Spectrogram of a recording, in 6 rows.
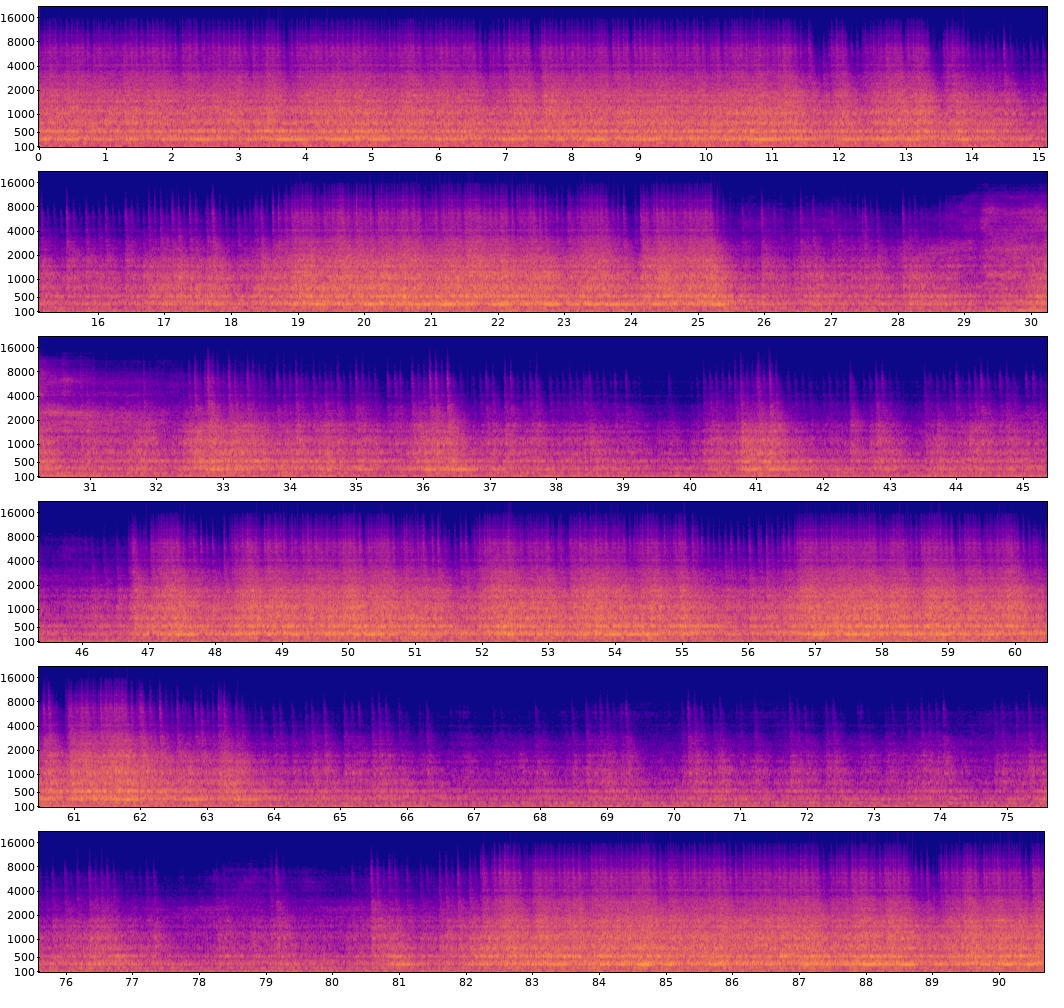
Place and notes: Bd Pierre-Paul Riquet, Toulouse, France - metalic vibration 01
ventilation system metalic vibration
Capatation : ZOOMh4n + AKG C411PP
France métropolitaine, France, 26 March 2022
